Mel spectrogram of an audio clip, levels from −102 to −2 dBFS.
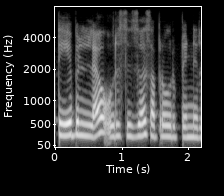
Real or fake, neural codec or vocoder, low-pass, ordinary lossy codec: fake; autoencoder, 48 kHz, 128 numbers a frame, DAC-VAE, trained on Japanese speech; 7.2 kHz; none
